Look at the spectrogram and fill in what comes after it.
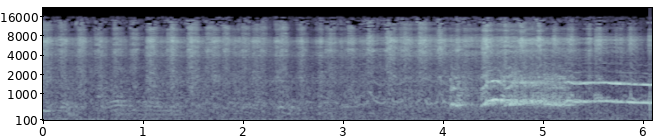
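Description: One long, held bird call beginning about two-thirds of the way in, dipping slightly at its end, over a steady high hiss.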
